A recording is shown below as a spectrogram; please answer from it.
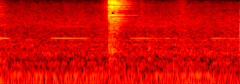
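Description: A metal spoon set down on a stone countertop: one short clink about a second in, otherwise a quiet room.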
